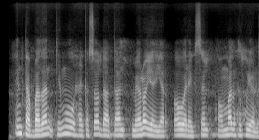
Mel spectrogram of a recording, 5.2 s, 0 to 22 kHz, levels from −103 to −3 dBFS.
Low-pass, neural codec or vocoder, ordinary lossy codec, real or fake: 19.8 kHz; autoencoder, 48 kHz, 32 numbers a frame, DAC-VAE, trained on Japanese speech; none; fake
